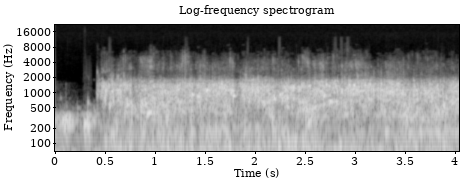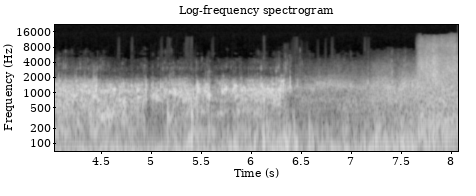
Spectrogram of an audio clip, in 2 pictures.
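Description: Underwater sound picked up by a waterproof action camera held in shallow surf: a dense, muffled rush and gurgle of moving water and bubbles. Near the end the camera comes out of the water and the sound opens up into open-air wind and small waves.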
